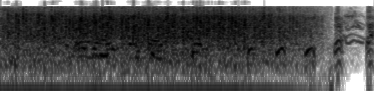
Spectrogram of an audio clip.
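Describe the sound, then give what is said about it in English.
Sustained audience applause for the sensitive people in the crowd, a dense crackle of many hands clapping at steady volume for about three seconds, then it breaks off abruptly and a voice starts to speak. “Applaud the sensitive people, please.”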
